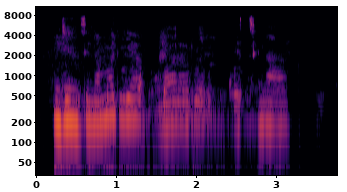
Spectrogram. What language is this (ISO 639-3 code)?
kin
